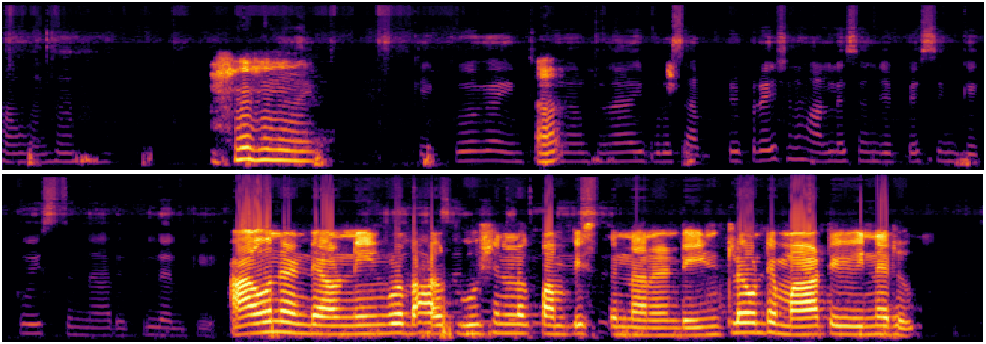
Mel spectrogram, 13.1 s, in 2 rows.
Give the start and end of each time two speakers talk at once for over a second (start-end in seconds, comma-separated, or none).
9.0-10.5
